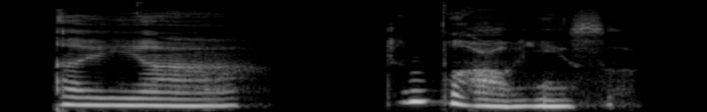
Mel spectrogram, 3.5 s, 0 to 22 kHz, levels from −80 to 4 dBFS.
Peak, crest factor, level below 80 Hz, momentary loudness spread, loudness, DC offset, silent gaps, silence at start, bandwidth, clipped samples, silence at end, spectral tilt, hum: -10 dBFS; 16 dB; -66 dBFS; 10 LU; -26 LUFS; under 0.1%; 1.74-1.91 s; 0.25 s; 15.5 kHz; under 0.1%; 0.5 s; -6 dB/octave; none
